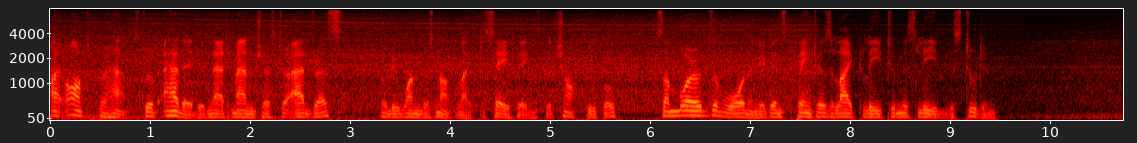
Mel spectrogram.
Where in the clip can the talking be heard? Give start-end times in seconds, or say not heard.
0.0-9.5.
